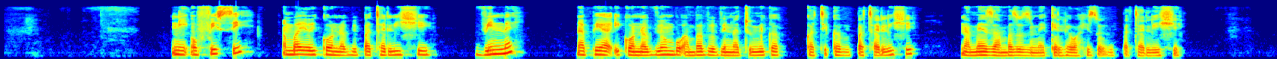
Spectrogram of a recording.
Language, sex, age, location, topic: Swahili, female, 25-35, Kisii, education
